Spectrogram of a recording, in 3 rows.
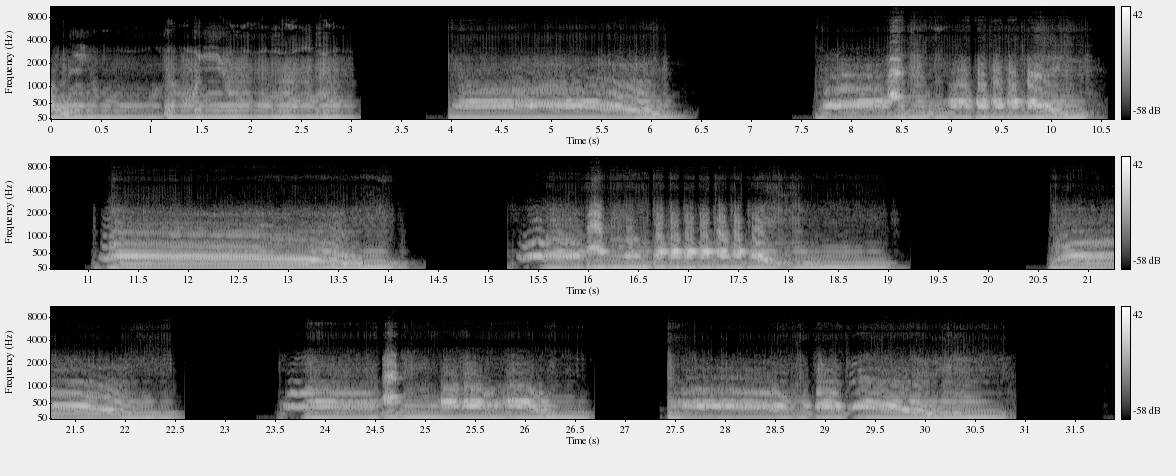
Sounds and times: didgeridoo 0.0 - 3.1
didgeridoo 4.0 - 6.5
didgeridoo 7.6 - 14.2
didgeridoo 15.2 - 19.2
didgeridoo 20.6 - 22.6
didgeridoo 23.5 - 26.7
didgeridoo 27.4 - 31.0

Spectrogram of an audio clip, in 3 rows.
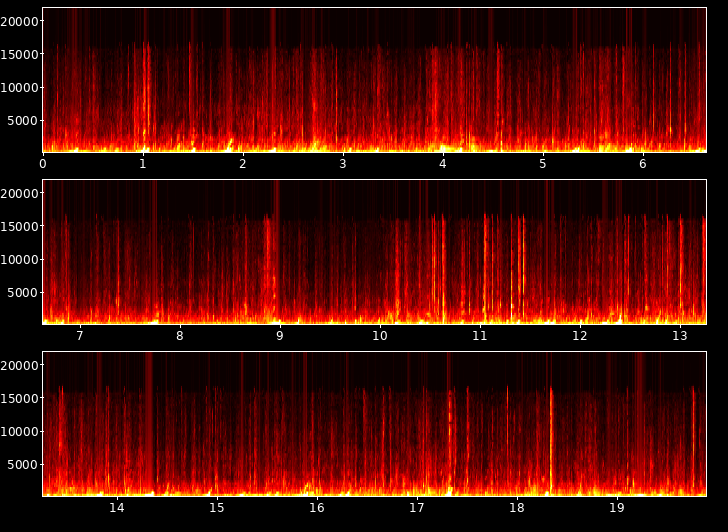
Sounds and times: Gas venting from gryphons and pools 0.0 - 19.8

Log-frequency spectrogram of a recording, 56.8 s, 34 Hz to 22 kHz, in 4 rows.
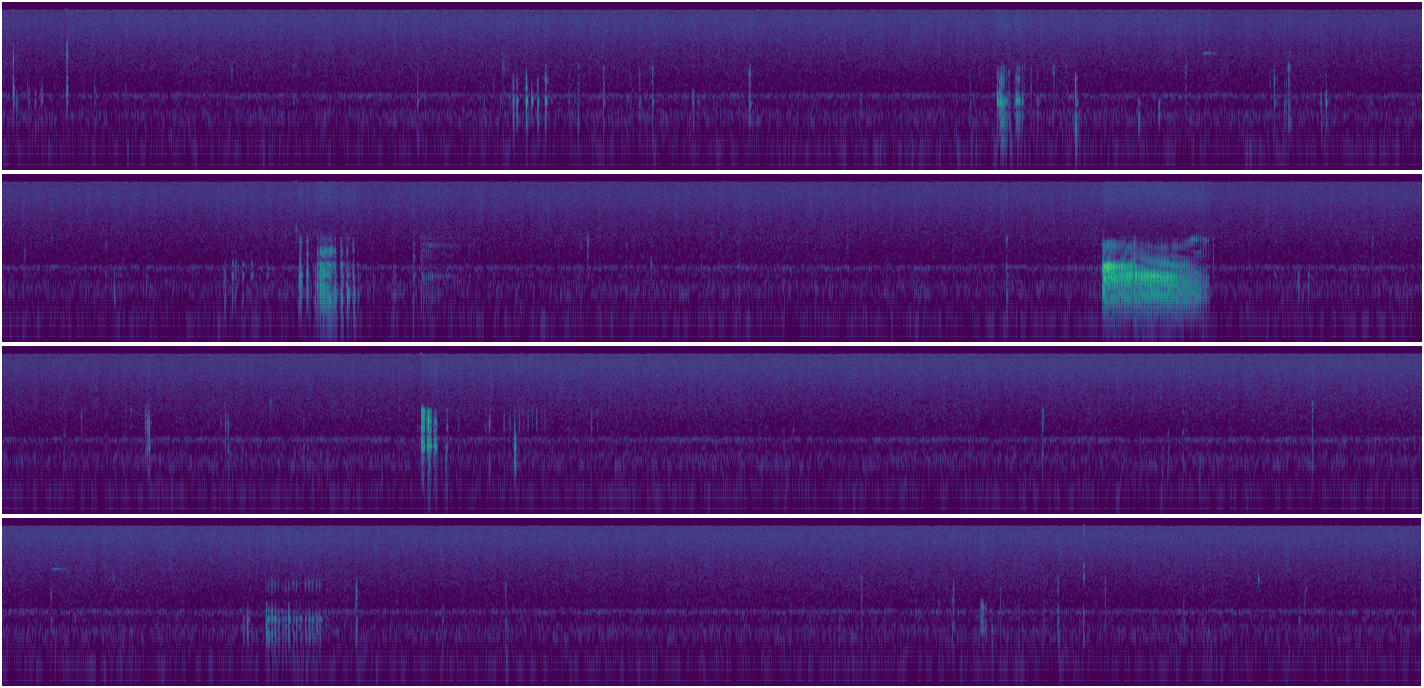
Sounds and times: groans 9.9 - 10.4
groans 16.4 - 18.8
groans 25.2 - 26.4

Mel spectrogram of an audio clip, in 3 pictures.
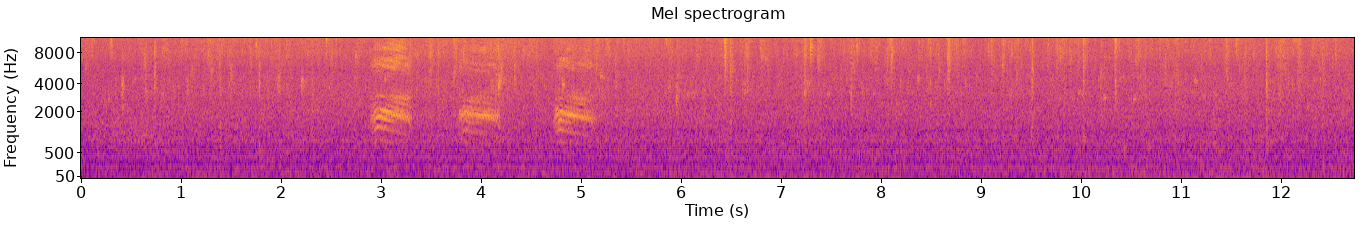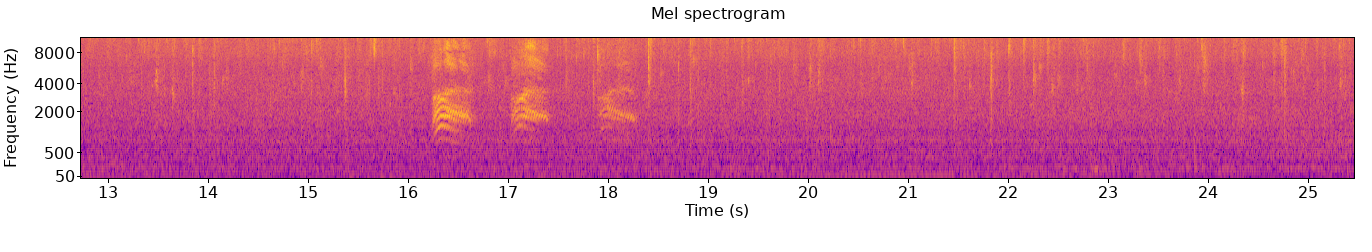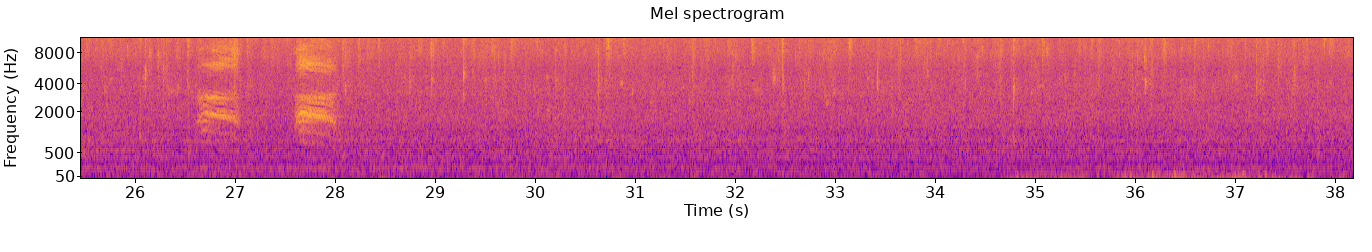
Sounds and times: Almost inaudible traffic 0.0 - 38.1
lightrain 0.0 - 38.1
lonely crow sits on a tree and caws 2.7 - 6.2
lonely crow sits on a tree and caws 15.8 - 19.1
lonely crow sits on a tree and caws 26.0 - 28.7

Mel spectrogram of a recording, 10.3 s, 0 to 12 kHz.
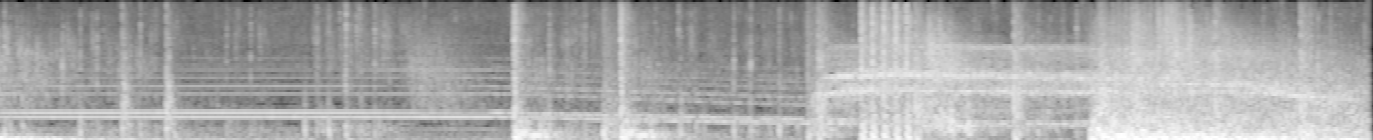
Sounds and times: bomb 0.0 - 10.3
siren 0.0 - 10.3
screaming 6.1 - 8.2
thunder 6.2 - 10.3

